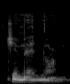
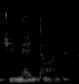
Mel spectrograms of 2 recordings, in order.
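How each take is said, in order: First: Said in the usual way. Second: A hushed echo of the name; musing to himself. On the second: Retold or imitated. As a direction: repeat the name in quiet disbelief.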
